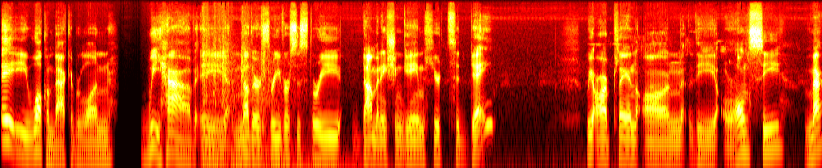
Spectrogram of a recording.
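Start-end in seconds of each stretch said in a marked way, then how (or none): 8.8-12.4 put-on French accent. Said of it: "My best, uh, French accent there".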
